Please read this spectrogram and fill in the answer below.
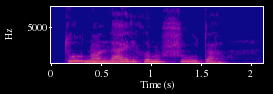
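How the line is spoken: Agitated exclamation. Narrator (Italian): esclamava Anania palpitando, meravigliandosi di Bustianeddu

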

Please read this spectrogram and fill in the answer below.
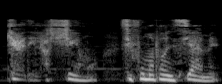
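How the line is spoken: Whispered. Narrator (Italian): sussurrandogli

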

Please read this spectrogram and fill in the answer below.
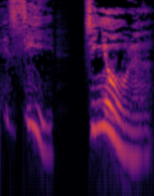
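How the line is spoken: Exclaimed. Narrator (Italian): esclamò

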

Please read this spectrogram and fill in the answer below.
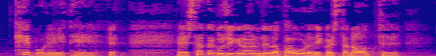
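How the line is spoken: Laughing. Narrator (Italian): disse ridendo Dantès

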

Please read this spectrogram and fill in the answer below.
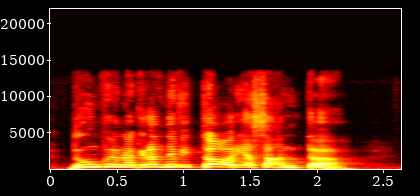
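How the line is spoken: Friends shouting together. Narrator (Italian): gridarono gli amici

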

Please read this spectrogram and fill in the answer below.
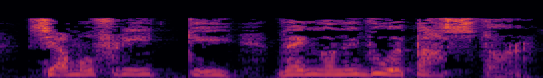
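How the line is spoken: Exclaiming. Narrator (Italian): A un tratto Richter esclama

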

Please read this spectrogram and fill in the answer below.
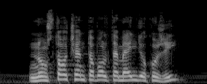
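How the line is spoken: Shouted. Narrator (Italian): gridò

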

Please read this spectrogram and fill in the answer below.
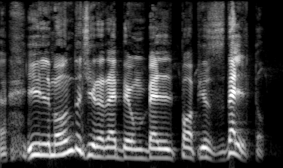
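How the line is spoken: Irritated growl. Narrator (Italian): ringhiò la duchessa indiperita

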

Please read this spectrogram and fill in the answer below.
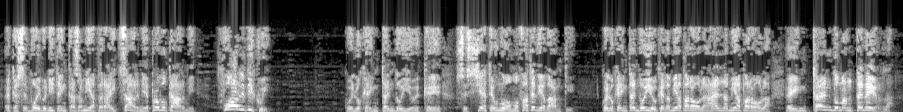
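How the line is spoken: Shout. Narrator (Italian): gridò

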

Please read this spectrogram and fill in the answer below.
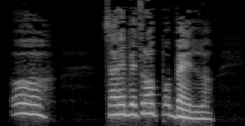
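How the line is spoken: Exclaimed. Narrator (Italian): esclamò Madame Bonacieux

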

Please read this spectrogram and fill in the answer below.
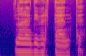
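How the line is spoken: Half-voiced, low. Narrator (Italian): disse Rosetta a mezza voce

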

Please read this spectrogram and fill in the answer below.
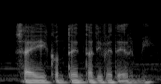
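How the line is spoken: Quiet question. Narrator (Italian): domandò lui sottovoce

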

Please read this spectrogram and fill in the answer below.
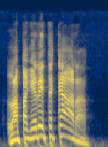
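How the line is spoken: Furious yell. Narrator (Italian): urlò Stangerson, bianco di rabbia

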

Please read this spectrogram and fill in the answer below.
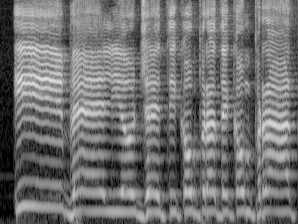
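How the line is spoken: Shouting. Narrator (Italian): gridò

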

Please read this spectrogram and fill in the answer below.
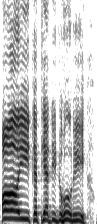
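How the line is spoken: Boy yelling. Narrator (Italian): urlò il ragazzo

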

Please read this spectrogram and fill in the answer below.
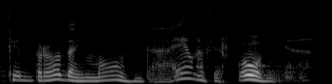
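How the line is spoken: Disgusted whisper. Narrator (Italian): una di loro, quella robusta, bisbigliò

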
